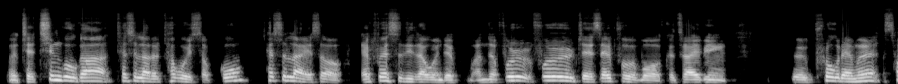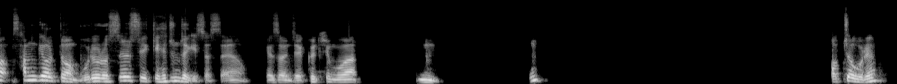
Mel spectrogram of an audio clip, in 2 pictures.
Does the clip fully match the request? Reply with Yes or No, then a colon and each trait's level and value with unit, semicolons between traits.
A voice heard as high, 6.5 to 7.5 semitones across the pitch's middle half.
No: medium, 140 Hz; wide, 6.8 semitones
